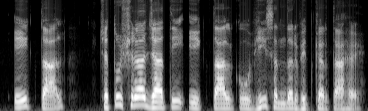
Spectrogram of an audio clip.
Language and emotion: Hindi, neutral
